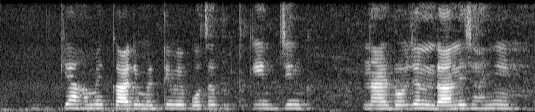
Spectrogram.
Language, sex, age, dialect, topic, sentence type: Hindi, female, 18-24, Awadhi Bundeli, agriculture, question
